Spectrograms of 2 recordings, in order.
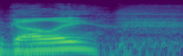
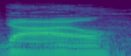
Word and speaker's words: Guile: When we were kids, we called him Gully. Yeah, we would call him. I'm gonna be Gully. I'm picking Gully. Now, We didn't know how to pronounce big words like Guile.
